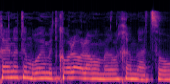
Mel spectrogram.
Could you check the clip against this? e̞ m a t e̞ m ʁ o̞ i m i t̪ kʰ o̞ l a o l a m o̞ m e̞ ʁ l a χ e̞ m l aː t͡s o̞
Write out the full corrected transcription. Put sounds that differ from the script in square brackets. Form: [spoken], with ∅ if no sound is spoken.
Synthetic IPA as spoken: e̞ [n] a t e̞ m ʁ o̞ i m [e] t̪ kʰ o̞ l a o l a m o̞ m e̞ ʁ l a χ e̞ m l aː t͡s o̞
